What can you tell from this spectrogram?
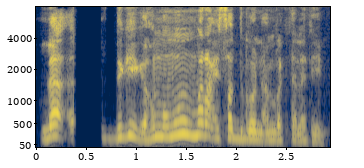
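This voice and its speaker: A man interviewing someone on the street in a teasing, lively way. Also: sits high, fast, slight background noise.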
